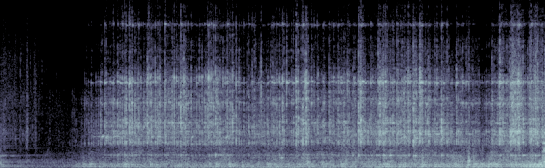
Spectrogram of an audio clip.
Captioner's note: wood clanging; log saw rattling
